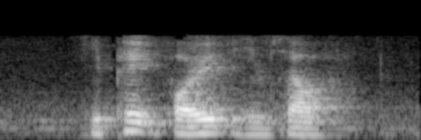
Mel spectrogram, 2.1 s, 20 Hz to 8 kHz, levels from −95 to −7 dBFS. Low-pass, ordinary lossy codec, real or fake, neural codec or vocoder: 7.2 kHz; AAC, 16 kbps; real; none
